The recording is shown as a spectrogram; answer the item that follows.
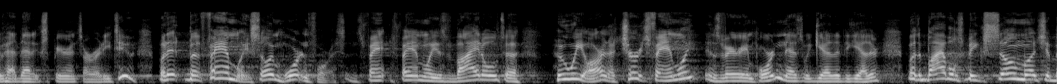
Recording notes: Recorded on January 5, 2020 at Graceland Baptist Church in New Albany, Indiana.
